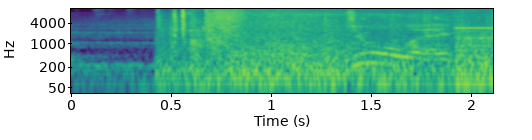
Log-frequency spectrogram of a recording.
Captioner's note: torpedo released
